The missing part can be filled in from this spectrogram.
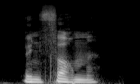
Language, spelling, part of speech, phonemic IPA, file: French, forme, noun / verb, /fɔʁm/, Fr-forme.ogg
- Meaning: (noun) 1. shape (geometrical representation) 2. shape (physical appearance) 3. form; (verb) inflection of former: third-person singular present indicative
